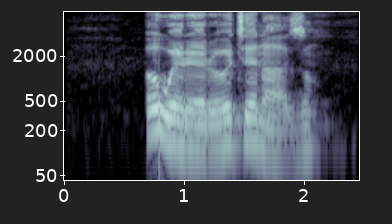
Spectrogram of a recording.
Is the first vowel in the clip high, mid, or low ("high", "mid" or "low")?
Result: mid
